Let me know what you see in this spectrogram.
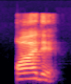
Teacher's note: Qaf is heavy, but dal is light, and it is majhura. Give the qalqala very nice and clear sound. Qad. Sad is heavy.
